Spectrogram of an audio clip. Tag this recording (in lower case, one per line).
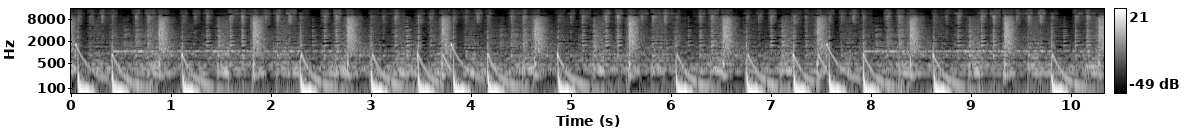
music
